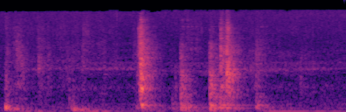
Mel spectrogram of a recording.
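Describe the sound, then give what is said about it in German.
A door is handled and shut as someone leaves to wait outside: a short cluster of wooden clunks and a latch click, with no one speaking. “Und Sie warten vielleicht vor der Tür, ja?”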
